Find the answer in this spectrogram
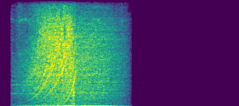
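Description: A whoosh sound effect with a heavy deep rumble underneath, sweeping upward in pitch and lasting just over a second before cutting off.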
